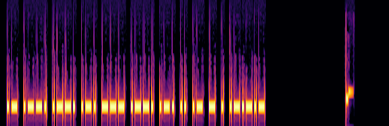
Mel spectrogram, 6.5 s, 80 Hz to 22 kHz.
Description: Morse code, heard as a keyed tone, about 34 wpm, 700 Hz. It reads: APPROPRIATE.
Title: Sentences from Top 900 Words 35wpm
